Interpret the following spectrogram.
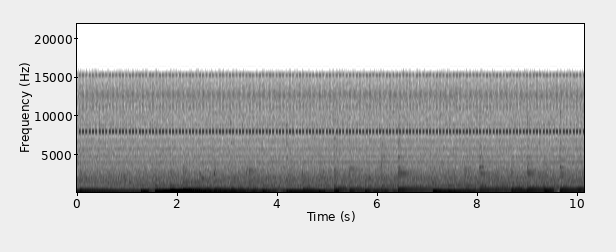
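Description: Solo nylon-string classical guitar played fingerstyle: plucked melody notes ring over held bass notes, with the loudest accent about two seconds in.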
